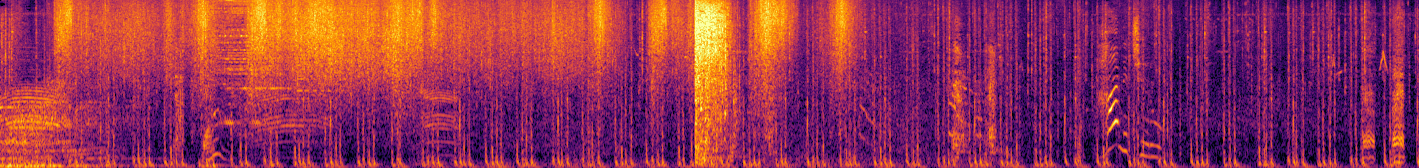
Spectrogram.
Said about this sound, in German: Der Hengst des Anubis? Kann man es reiten?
